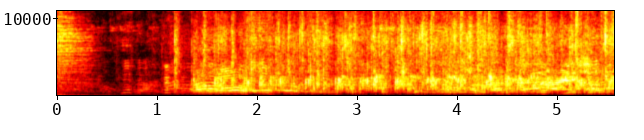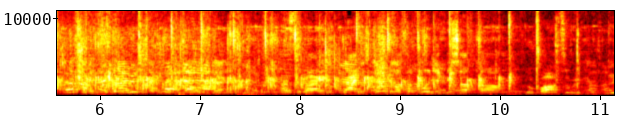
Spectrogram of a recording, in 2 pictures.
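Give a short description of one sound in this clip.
A crowd of adults chatters and cheers.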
